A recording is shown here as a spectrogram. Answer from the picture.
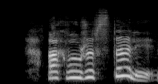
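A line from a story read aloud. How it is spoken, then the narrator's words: Cheerful. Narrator (Russian): весело сказала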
